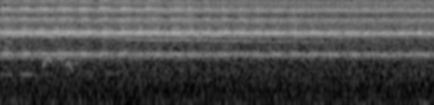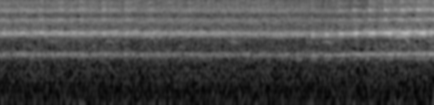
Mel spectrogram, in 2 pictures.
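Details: Higurashi cicadas in full evening chorus in mid-July, resounding through a valley below Mount Kanmuri, Funo: dense high ringing bands held steadily, with a pulsing, rapidly repeated trill swelling near the end.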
